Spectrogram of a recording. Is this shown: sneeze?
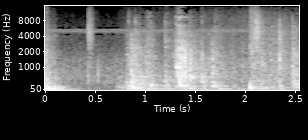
no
